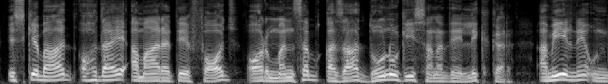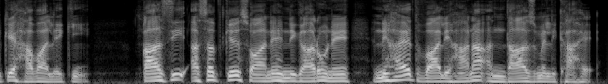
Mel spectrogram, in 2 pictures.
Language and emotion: Urdu, neutral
